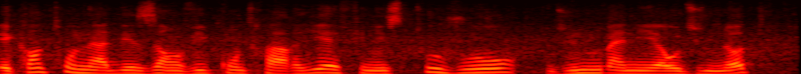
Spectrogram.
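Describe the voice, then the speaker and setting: A man at a medium pitch, fairly quick, with ordinary pitch variation. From Guadeloupe. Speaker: chef. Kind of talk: TV interview.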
